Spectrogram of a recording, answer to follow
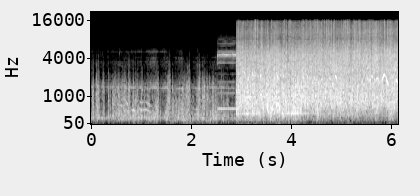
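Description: Riding noise from a motorcycle on the move: fairly quiet road and traffic sound for about three seconds, then an abrupt jump to loud wind rushing over the microphone that stays steady.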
